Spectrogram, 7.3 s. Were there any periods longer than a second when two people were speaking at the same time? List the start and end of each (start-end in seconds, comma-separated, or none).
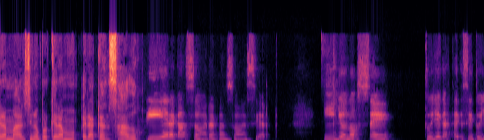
none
